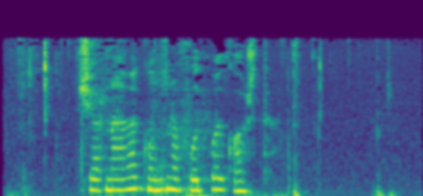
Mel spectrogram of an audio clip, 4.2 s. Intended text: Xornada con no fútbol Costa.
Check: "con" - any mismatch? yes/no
no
